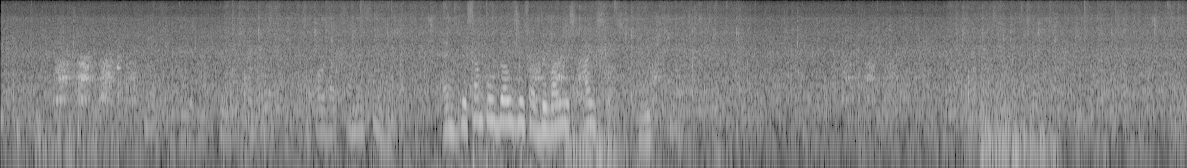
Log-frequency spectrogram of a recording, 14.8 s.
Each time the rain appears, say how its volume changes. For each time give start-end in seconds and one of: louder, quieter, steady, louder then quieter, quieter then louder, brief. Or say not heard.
0.0-14.8 steady.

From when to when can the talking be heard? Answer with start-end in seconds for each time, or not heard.
1.8-8.3.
